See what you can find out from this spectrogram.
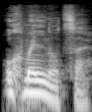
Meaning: to smirk, to grin
- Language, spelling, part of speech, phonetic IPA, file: Russian, ухмыльнуться, verb, [ʊxmɨlʲˈnut͡sːə], Ru-ухмыльнуться.ogg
